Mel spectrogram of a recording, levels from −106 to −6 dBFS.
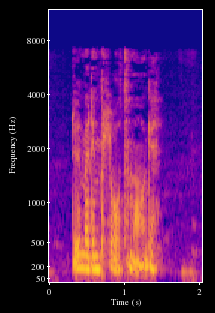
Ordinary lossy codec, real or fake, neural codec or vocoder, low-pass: MP3, 48 kbps; fake; codec, 16 kHz, 16 kbps, FreqCodec, larger model; 7.2 kHz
